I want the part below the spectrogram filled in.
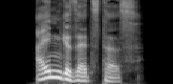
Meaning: strong/mixed nominative/accusative neuter singular of eingesetzt
- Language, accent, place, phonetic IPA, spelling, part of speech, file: German, Germany, Berlin, [ˈaɪ̯nɡəˌzɛt͡stəs], eingesetztes, adjective, De-eingesetztes.ogg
